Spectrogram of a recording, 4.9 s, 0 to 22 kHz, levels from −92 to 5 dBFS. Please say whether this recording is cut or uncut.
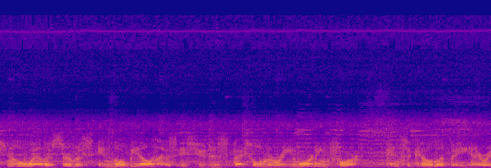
cut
